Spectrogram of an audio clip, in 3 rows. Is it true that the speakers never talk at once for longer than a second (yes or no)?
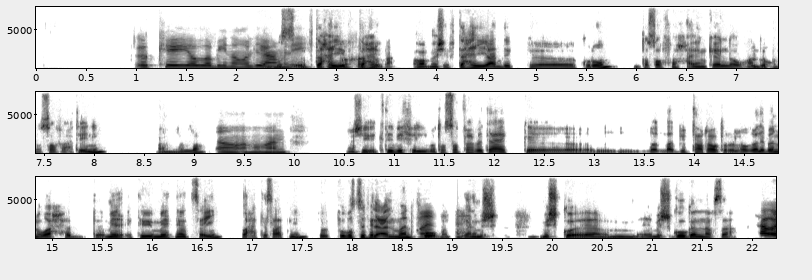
no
